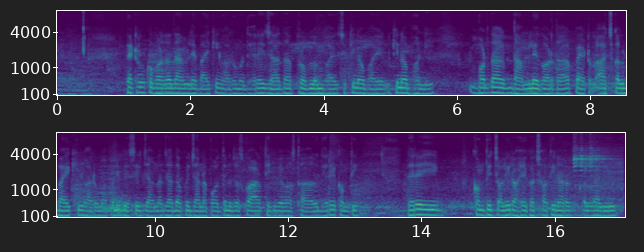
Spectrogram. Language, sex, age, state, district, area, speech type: Nepali, male, 18-30, West Bengal, Jalpaiguri, rural, spontaneous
